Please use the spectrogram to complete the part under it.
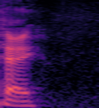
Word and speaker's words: Hay: Is it Colin Hay? – Yeah, Colin Hayes, I think. – No, just Hay.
